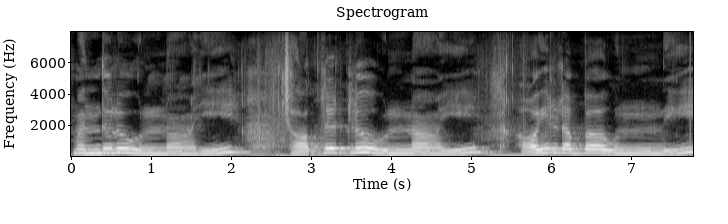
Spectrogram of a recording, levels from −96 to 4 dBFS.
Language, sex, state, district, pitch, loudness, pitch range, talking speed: Telugu, female, Andhra Pradesh, Sri Satya Sai, 225 Hz, -14 LUFS, 205-260 Hz, 55 wpm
